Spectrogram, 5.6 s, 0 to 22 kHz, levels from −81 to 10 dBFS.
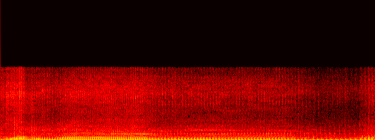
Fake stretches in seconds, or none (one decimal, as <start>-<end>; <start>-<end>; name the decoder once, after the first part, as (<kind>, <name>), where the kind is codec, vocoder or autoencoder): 0.0-0.6 (codec, SNAC)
